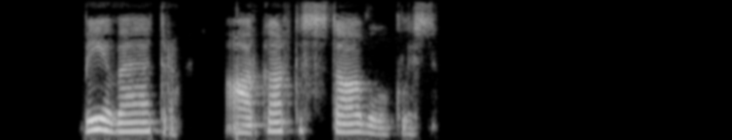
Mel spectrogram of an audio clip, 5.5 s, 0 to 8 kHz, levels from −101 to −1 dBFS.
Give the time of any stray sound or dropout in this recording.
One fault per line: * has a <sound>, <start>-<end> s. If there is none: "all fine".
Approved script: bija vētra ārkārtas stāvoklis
all fine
